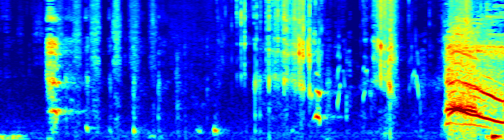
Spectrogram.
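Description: Crunchy food being bitten and chewed close up, many short crisp crackling crunches in an uneven rhythm, ending in one louder, longer burst.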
